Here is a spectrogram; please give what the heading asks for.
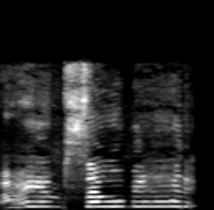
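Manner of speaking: high, loud mock outburst of anger; hammed-up yell of "I am so mad"; mock angry venting. Shown as a demonstration. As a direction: vent it at the top of your voice, hammed up.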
